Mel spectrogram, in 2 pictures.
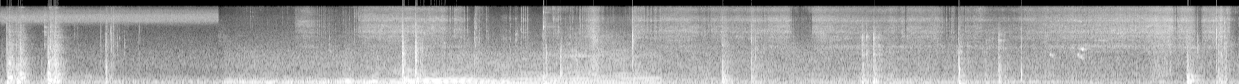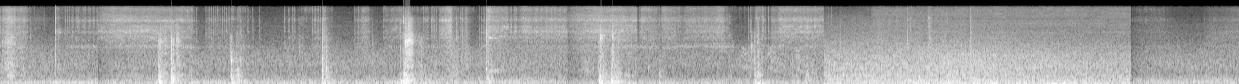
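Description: BMX bikes riding on concrete: tyres rolling, with many sharp knocks and clanks of landings and bikes hitting ledges, one every second or two. A few seconds in, a vehicle engine climbs steadily in pitch for about four seconds.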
